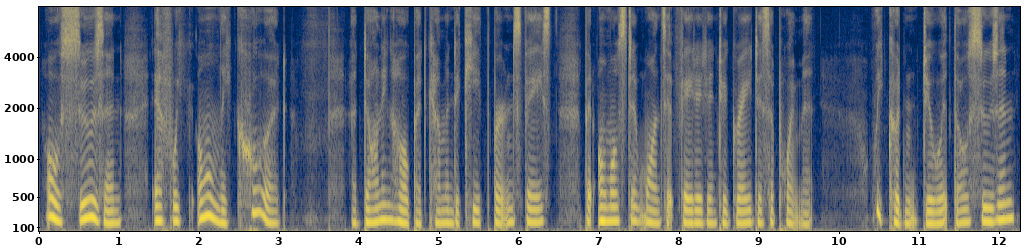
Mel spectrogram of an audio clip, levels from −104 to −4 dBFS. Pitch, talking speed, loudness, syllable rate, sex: 180 Hz, 145 wpm, -17 LUFS, 4.6 syllables/s, female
